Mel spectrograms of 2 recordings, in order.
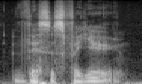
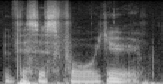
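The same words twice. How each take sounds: First: The word 'for' is reduced to a weak 'fa'. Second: The word 'for' is said with a full vowel. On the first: The speaker calls it right. "come la diciamo noi. For diventa fa" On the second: The speaker calls it wrong. "come la direste voi"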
